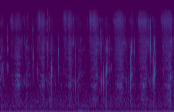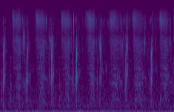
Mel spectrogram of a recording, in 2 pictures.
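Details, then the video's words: Six-year-old Shetland Sheepdog Mindy chews a raw beef patty dinner indoors. Sharp, crisp bites and smacking crunches come in quick irregular bursts, roughly two per second, with no speech and a hushed room behind. "ASMR Dog eating Sounds Raw food diet"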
